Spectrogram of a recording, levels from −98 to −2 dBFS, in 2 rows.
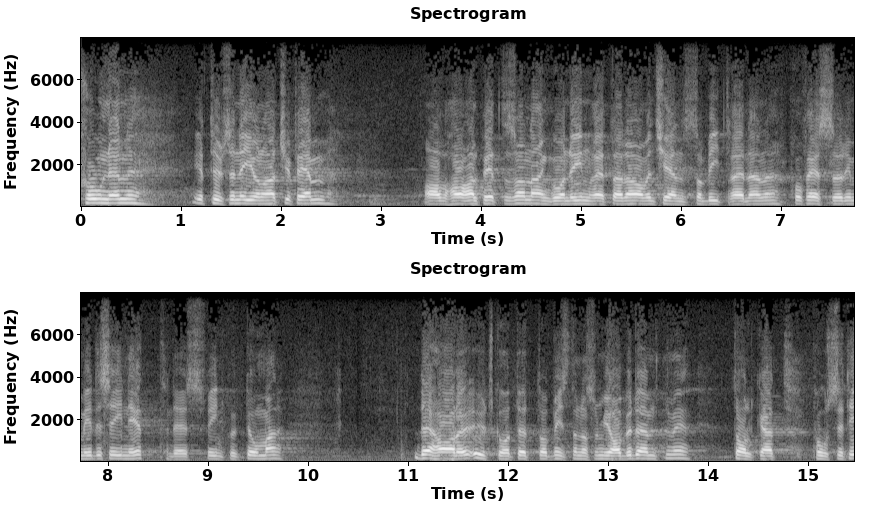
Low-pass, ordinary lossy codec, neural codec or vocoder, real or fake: none; none; none; real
